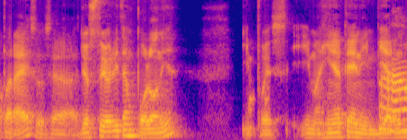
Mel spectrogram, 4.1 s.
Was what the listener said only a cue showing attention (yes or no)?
yes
